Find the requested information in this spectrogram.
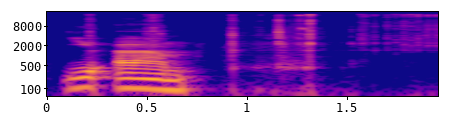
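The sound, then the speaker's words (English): Mechanical clicking of a Pentax Spotmatic film camera's self-timer being activated: a short voice, then a quick run of light, dry ticks and clicks of the mechanism. “So on the front, you have a timer. I'm going to activate the timer.”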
